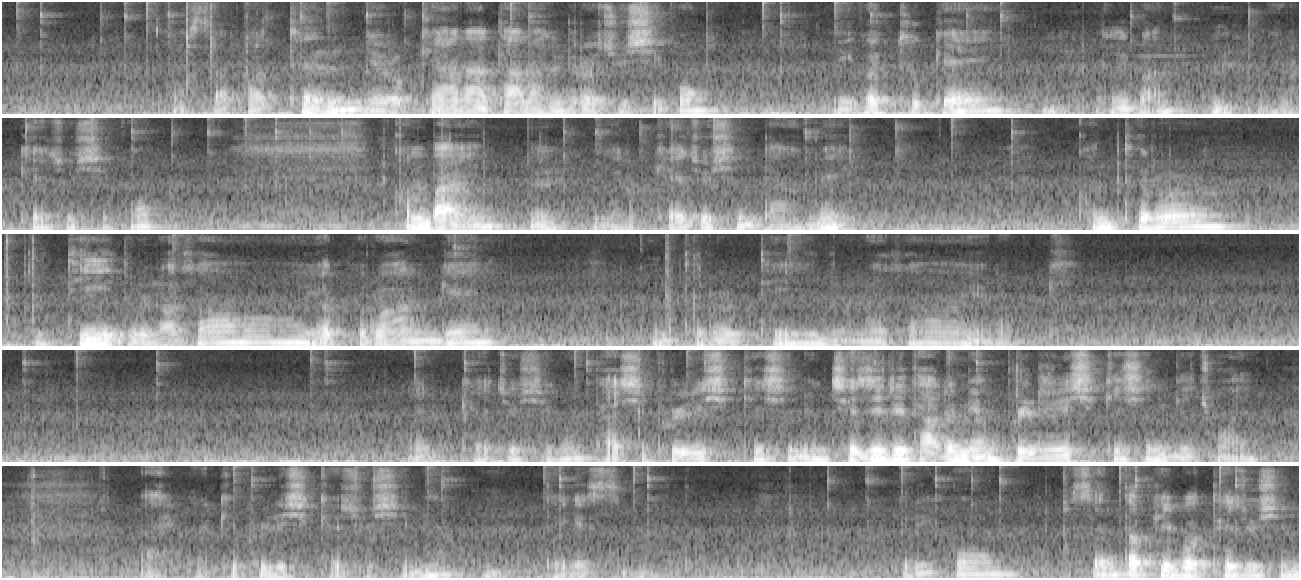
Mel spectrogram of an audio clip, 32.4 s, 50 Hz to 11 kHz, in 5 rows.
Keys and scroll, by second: 1.0 alt+shift+a, 5.1 alt+shift+1, 8.6 alt+shift+a, 12.9 ctrl+alt+d, 16.2 ctrl+d, 26.0 shift+y.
